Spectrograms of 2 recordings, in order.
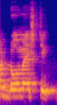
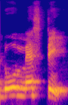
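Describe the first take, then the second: First: Said in the usual way. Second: domestic in three separate beats; split into syllables. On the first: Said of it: "domestic को हम लोग". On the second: Shown as a demonstration. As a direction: break domestic into do-mes-tik. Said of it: "तीन भाग में तोड़ते हैं".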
